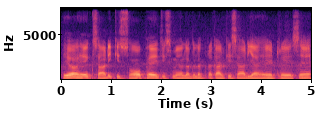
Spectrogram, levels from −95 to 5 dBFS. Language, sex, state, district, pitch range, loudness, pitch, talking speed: Hindi, male, Gujarat, Gandhinagar, 115-125 Hz, -17 LUFS, 120 Hz, 180 wpm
